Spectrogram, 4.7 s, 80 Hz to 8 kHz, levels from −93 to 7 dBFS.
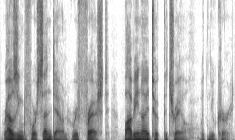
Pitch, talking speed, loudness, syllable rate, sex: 110 Hz, 165 wpm, -17 LUFS, 5.4 syllables/s, male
